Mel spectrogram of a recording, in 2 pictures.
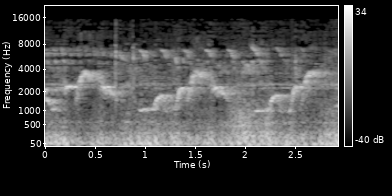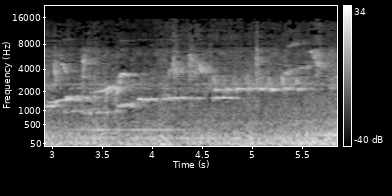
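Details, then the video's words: Caged male white-rumped shama singing to provoke other males: a run of rising, looping whistled phrases, some buzzy and squeaky, delivered continuously over steady background hiss, recorded on a phone. "MURAI BATU PASTOL JAHAT BIKIN MURAI LAIN TIDAK BISA DIAM!"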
